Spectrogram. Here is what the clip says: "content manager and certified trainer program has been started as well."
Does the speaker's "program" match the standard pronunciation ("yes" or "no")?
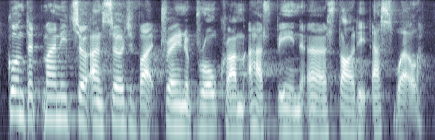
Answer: no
